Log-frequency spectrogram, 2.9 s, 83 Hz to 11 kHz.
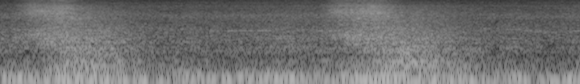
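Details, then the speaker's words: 1994 Chevy Silverado 1500 V8 with a rebuilt throttle body, revved on first start after 10+ years sitting: deep, even rumble with two clean throttle blips, no knocking or tapping; engine sounds healthy despite known vacuum leaks. "i haven't heard this truck run in 20 plus years and no knocking no nothing"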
